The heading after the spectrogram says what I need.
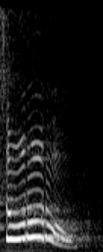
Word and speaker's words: sururu: Agora, sururu. Sururu. Esse ru aí, ó, é uma palavra oxítona. Olha, a sílaba tônica é a última e ele vai receber a letrinha U, certo?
